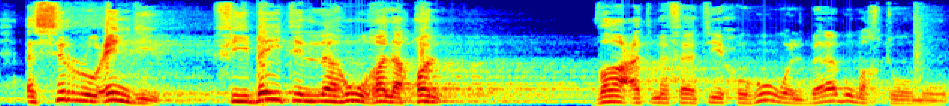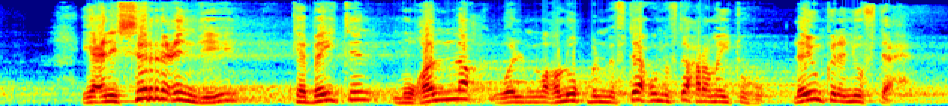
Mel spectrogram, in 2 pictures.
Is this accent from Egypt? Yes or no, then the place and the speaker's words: no; Tunisia; كما يقال عندنا في تونس كالنكتة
